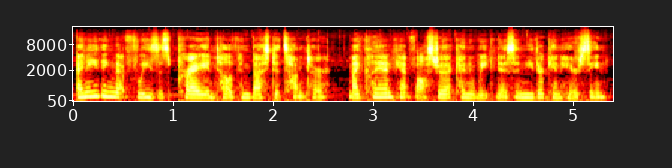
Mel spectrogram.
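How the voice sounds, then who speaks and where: A woman's voice: medium pitch, fairly even intonation, fast talker, vocal fry, darkish tone. An actress voicing a young woman adventurer and hunter, a guilt-haunted but bold companion in a fantasy game, speaking in a natural, conversational way. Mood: haunted, regretful. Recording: music under the voice.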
